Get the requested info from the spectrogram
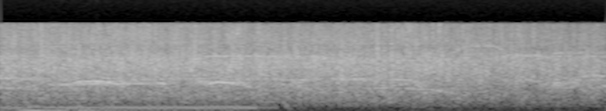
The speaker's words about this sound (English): Cue the applause.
